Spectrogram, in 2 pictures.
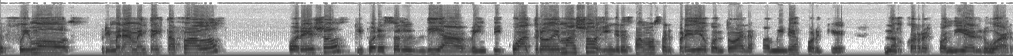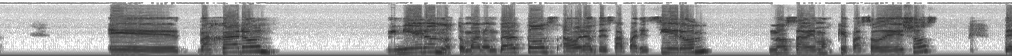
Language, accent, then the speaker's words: Spanish; Virrey del Pino, Buenos Aires Province, Argentina; Bien, somos de Virrey del Pino, en kilómetro 35, el predio está ubicado entre Balestrín y California y Arroyo Morales.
